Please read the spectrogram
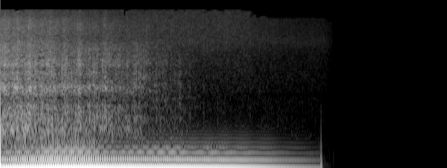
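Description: Deep synthesized bass tone from a logo intro sting, held loud and then fading, cutting off about three seconds in, with a fading hiss above it early on.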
